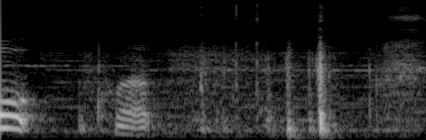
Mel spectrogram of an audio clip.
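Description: The last word of a boy's speech trailing off, then a short murmured vocal sound with a falling pitch and a couple of sharp clicks about a second and a half in.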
